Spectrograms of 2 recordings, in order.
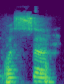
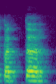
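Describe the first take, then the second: First: The middle consonant is an s sound. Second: The middle consonant is a plain t sound. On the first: "we don't say passar" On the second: "We don't say pattar"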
